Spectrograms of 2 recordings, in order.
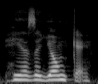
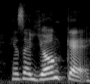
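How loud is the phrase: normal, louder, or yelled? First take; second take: normal; louder. First: It is said at a normal volume. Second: It is said more loudly than normal.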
